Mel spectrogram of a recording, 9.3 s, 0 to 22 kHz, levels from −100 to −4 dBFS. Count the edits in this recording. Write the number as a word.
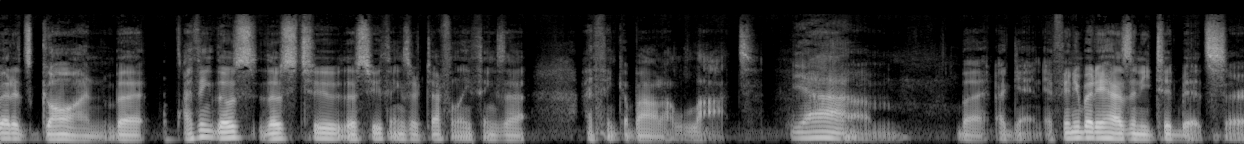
zero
